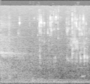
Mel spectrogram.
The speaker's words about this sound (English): Ooh, that's a heavy-handed pour there.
